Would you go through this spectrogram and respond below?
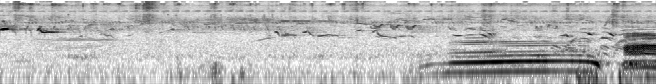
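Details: Village cattle, tame and moving as a herd toward green rice fields for fresh grass. A low, steady moo swells near the end and rises into a louder bellow, with scattered bird chirps and insect buzz underneath.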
